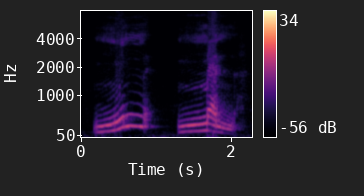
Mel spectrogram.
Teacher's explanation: we're going to take this noon and we're going to completely put it in the meme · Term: idgham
